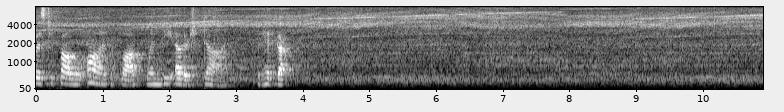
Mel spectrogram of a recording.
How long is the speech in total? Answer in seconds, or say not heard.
4 s.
